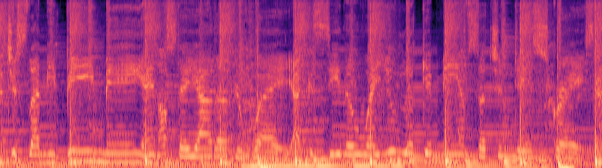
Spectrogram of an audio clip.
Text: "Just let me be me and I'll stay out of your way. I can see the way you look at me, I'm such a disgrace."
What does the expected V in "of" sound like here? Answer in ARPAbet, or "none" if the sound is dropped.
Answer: V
